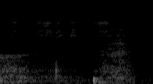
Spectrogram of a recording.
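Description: A pen scratches on paper during a maths exercise in close, quiet strokes with one sharper tap, while a low, whispery voice is faintly heard.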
